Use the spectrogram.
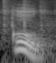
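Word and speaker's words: coup: और मिलिट्री तख्तापलट को बोलते हैं मिलिट्री कू, ठीक है, कू, इसमें पी लगा होता है, लास्ट में साइलेंट होता है।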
